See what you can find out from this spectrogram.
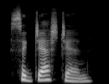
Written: CHURCH

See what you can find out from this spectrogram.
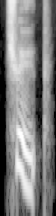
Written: GOOSE

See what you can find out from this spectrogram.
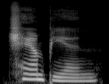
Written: mum

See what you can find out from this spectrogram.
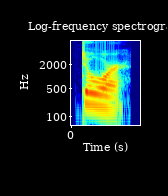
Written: DAD

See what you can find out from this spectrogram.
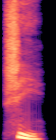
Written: SHOE

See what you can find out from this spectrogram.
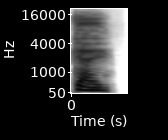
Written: GIG

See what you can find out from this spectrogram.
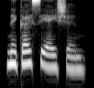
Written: GOAT

